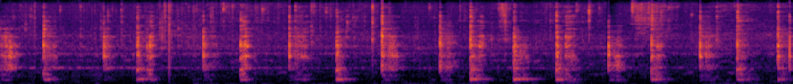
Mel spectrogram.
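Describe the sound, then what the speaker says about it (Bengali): Garlic frying in mustard oil, with repeated stirring scrapes about every half second over a steady close sizzle, loud and rhythmic, with no voices. "হয়ে গেছে রসুনটা ভাজা"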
